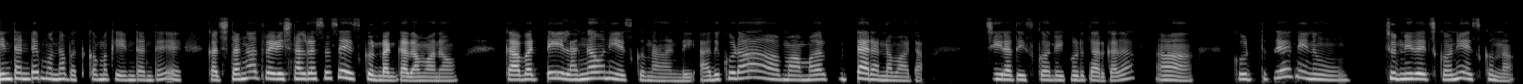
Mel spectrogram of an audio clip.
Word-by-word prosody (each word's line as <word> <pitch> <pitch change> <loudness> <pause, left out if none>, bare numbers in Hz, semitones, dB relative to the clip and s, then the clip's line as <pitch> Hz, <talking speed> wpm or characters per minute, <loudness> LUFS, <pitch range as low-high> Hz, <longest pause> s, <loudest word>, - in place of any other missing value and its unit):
ఏంటంటే, 255 +2 +6
మొన్న 245 -1 +3
బతుకమ్మకి 225 +2 -3
ఏంటంటే, 205 +2 -2 0.5
ఖచ్చితంగా 240 +7 +2
ట్రెడిషనల్ 255 -1 +4
డ్రెసెస్సే 280 +5 +1
యేసుకుంటాం 210 -7 +2
కదా! 175 -1 +3
మనం. 175 0 -4 0.6
కాబట్టి 235 +4 +3 0.2
లంగాఓణి 275 +5 +3
యేసుకున్నా 200 -4 -4
అండి. 160 -1 -6 0.2
అది 205 +4 +1
కూడా 280 +1 +1 0.4
మా 215 - -1
అమ్మగారు 220 +3 -1
కుట్టారన్నమాట. 225 - +1 0.7
చీర 235 -2 +2
తీసుకొని 205 -1 -2
కుడతారు 195 -3 -2
కదా! 220 +8 -3 0.4
ఆ! - - +2 0.7
కుట్టితే 245 +5 -2 0.2
నేను 255 -6 +1 0.7
చున్నీ 255 -2 +5
తెచ్చుకొని 235 -1 +2
యేసుకున్నా. 215 -8 -4
230 Hz, 115 wpm, -23 LUFS, 205-255 Hz, 0.7 s, ఏంటంటే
